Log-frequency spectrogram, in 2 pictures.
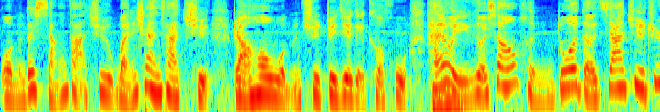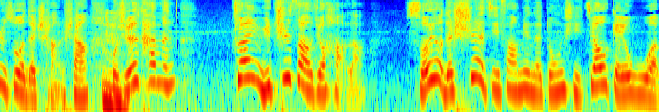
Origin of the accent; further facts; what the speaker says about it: China; 然后又是我们中国人的传统的一个美德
